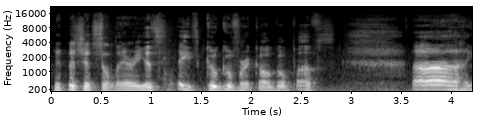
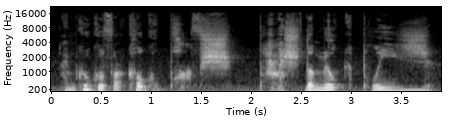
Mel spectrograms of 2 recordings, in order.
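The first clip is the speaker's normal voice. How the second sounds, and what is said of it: Imitates a famous actor's voice. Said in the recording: “Sean Connery, yep. I love you doing that imitation ... imagined Sean Connery in a Cocoa Puffs commercial”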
